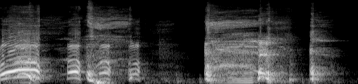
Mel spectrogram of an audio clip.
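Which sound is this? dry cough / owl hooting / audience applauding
dry cough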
